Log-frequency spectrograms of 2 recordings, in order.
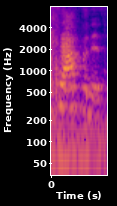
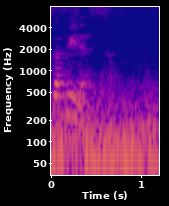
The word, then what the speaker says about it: saphenous: The saphenous veins, or they're sometimes pronounced saphenous.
